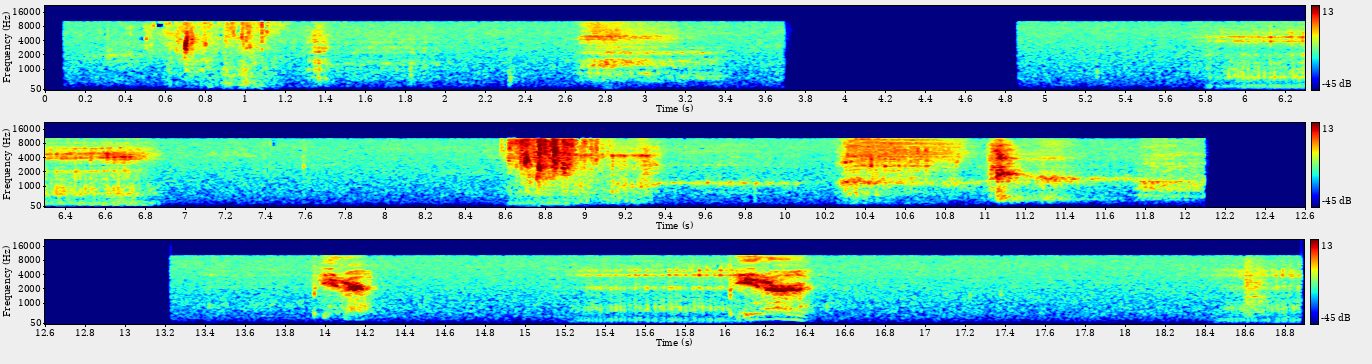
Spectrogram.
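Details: A person asleep at a cabin snoring loudly: irregular, noisy snorts and rough breathing across several short cuts, roughly eight a minute.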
